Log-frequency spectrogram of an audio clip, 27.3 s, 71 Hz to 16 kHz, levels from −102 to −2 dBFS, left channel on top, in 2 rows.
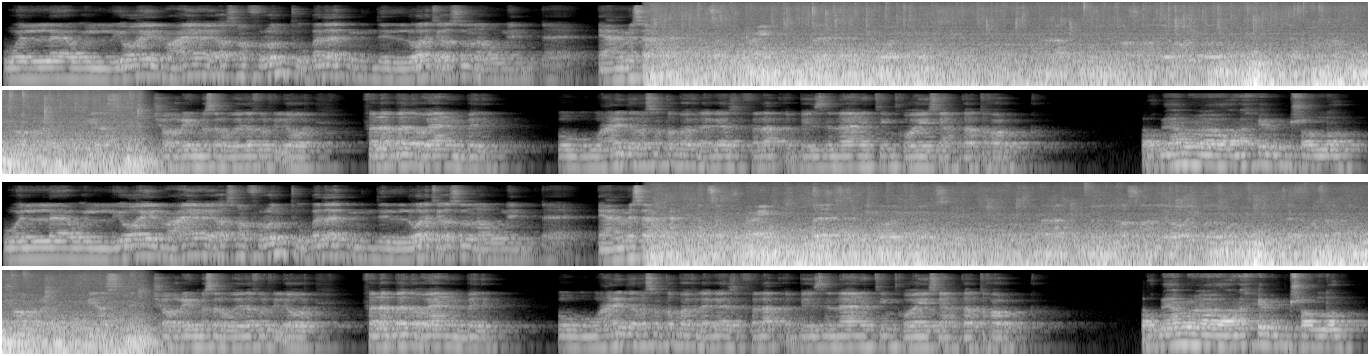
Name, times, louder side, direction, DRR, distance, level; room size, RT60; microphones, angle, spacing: voice 1, 0.0-5.7 6.0-7.8 8.1-9.5 10.4-16.7 17.3-18.6 19.2-23.8, equal, 15° right, -3 dB, 0.5 m, -32 dB
sound 1, 6.4-15.1, left 1 dB, 65° left, 0.5 m, -20 dB
sound 2, 8.2-11.8, equal, 20° left, 0.8 m, -23 dB
voice 2, 25.1-27.1, right 4 dB, 85° right, 2 dB, 0.4 m, -27 dB
3.7 x 2.0 x 2.5 m, 0.97 s
head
